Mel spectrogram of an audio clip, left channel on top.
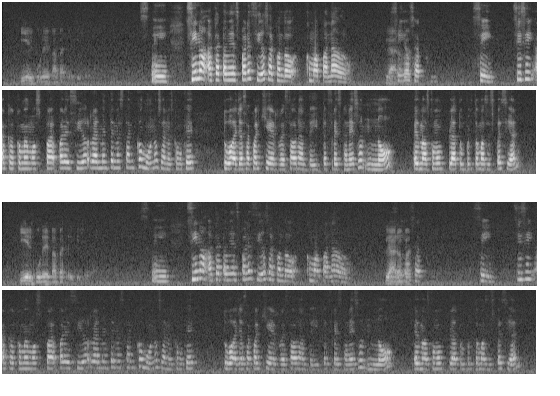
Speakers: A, on the right; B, on the left.
A: Y el puré de papa es riquísimo también.
B: Sí. Sí, no, acá también es parecido, o sea, cuando como apanado,
A: Claro,
B: sí,
A: papá,
B: o sea, sí, sí, sí, acá comemos pa- parecido, realmente no es tan común, o sea, no es como que tú vayas a cualquier restaurante y te ofrezcan eso, no, es más como un plato un poquito más especial,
